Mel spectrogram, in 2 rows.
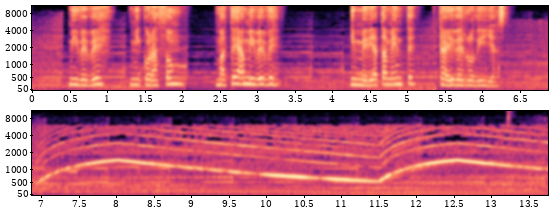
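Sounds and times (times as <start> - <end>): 
speech: 0.5 - 3.4, 4.2 - 6.4
emergency siren wailing: 6.6 - 13.7.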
